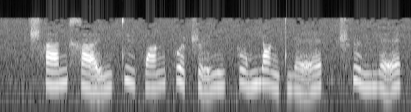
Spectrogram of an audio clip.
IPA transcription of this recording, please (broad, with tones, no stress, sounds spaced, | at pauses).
ʈ͡ʂʰ a˧˥ n x a̰˨˩ ɪ̯ n̪ y˦ t̪ y˥˩ p ɑ˧˥ ŋ k ɤ˥˩ ʈ͡ʂ ɻ̩˨˩ l i˧˥ k ɤ˥˧ m j ɑ˥˩ ŋ t̪ j ɛ̰˨˩˦ | ʈ͡ʂʰ ɻ̩˥˩ n̪ j ɛ̰˨˩˦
